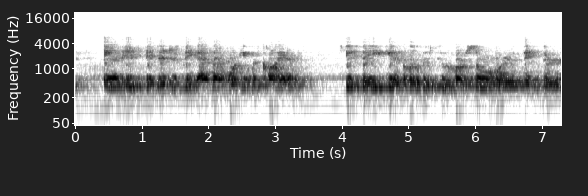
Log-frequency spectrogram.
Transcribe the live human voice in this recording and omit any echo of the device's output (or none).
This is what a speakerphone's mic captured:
none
